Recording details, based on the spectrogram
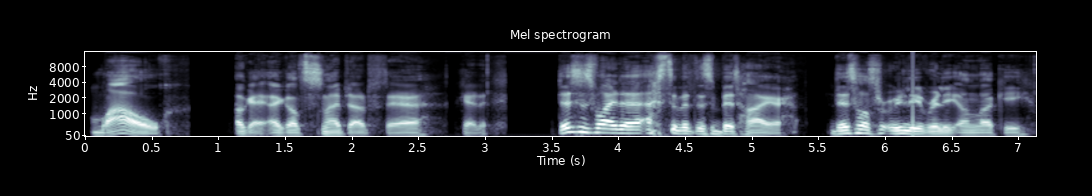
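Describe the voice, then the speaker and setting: Low-voiced man commentating a speedrun. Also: normal speed, dry recording. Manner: relaxed, chatty, many fillers. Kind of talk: casual gameplay commentary. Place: home living room couch.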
